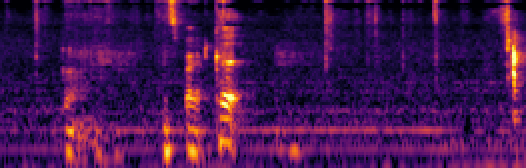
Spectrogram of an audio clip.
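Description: Playing cards shuffle and flick softly by hand.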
